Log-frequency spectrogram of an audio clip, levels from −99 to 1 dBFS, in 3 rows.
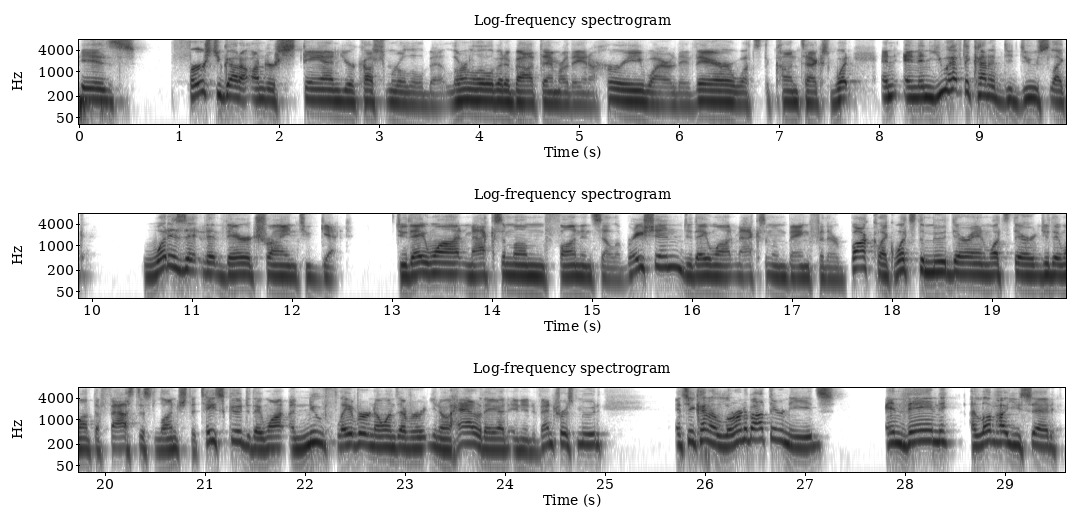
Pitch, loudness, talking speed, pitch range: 155 Hz, -20 LUFS, 230 wpm, 140-190 Hz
